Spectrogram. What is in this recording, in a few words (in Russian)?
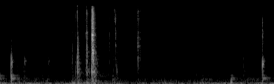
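поворот ключа от машины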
